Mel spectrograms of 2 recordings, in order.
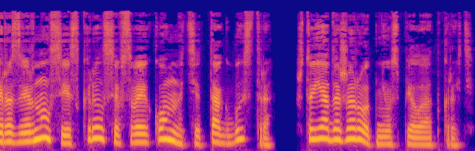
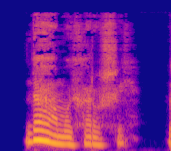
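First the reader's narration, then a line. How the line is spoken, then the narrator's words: Sigh. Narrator (Russian): вздохнула я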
